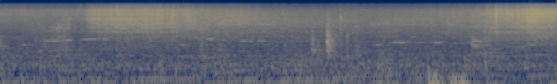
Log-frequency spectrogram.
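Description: Sliced mushrooms, onion and diced red bell pepper sizzling in oil in a frying pan over a gas flame. The hiss comes in about a second in and grows stronger near the end, with a single click a little past the middle.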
